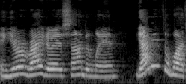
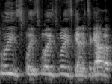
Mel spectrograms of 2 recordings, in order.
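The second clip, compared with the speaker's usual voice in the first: imitated begging, pleading voice, faster. Recalling a man's plea to Sally, the speaker imitates someone begging. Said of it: "remember when he was begging Sally".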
